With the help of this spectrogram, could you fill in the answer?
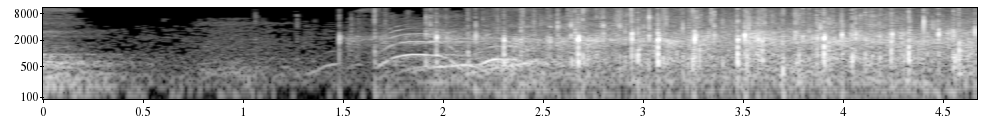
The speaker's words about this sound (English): Now, I don't know why you're clapping, but I know why I'm clapping because I just got a pay raise.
